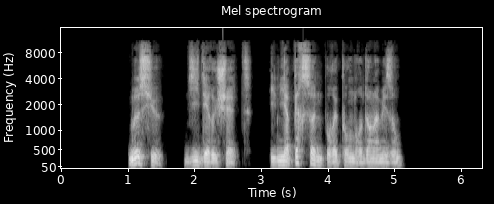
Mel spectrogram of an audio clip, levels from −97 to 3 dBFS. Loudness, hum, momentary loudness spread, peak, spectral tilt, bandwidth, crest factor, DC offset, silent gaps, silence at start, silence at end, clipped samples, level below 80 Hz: -15 LUFS; none; 13 LU; 0 dBFS; -3.5 dB/octave; 11.5 kHz; 18 dB; under 0.1%; 1.60-1.85 s, 2.88-3.13 s; 1 s; 1.2 s; under 0.1%; -48 dBFS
